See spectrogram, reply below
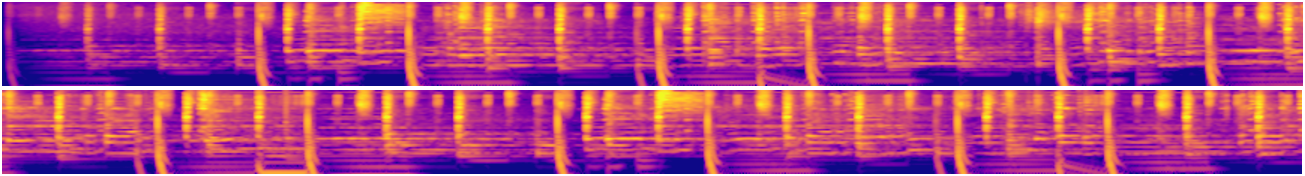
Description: oriental type beat

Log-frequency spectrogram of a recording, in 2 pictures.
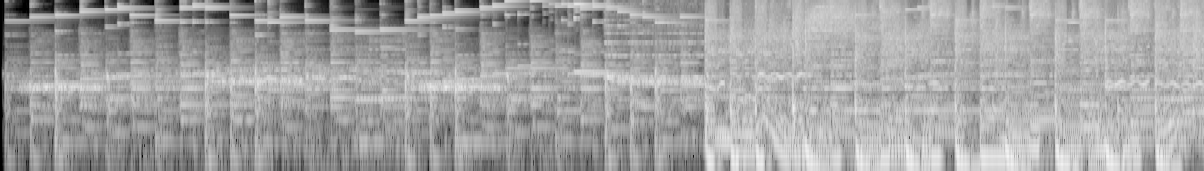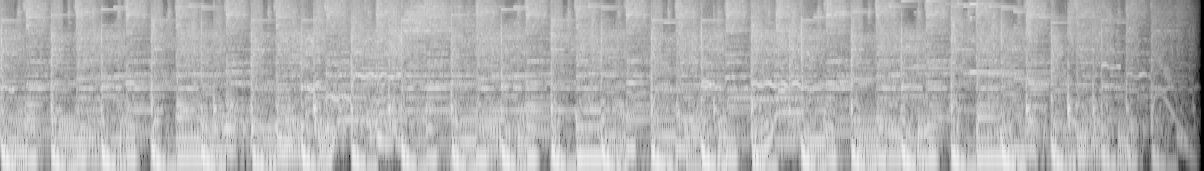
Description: happy halloween

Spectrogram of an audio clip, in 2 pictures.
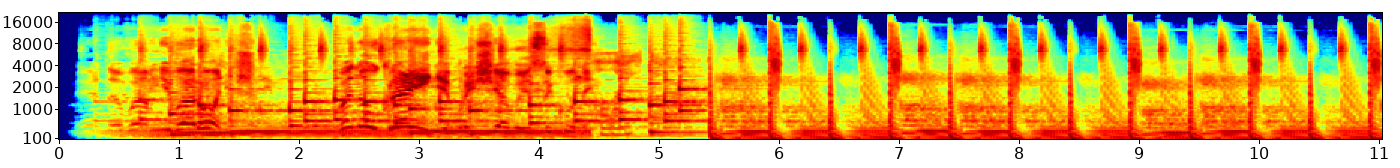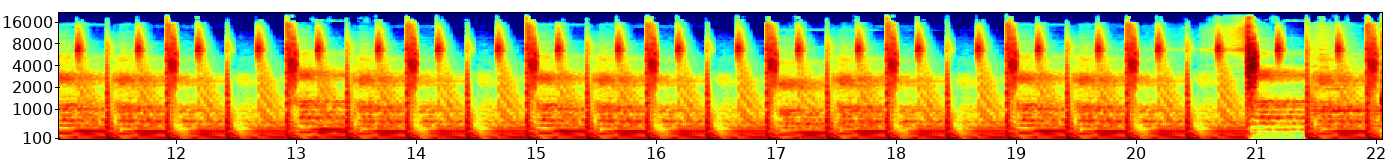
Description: rave phonk

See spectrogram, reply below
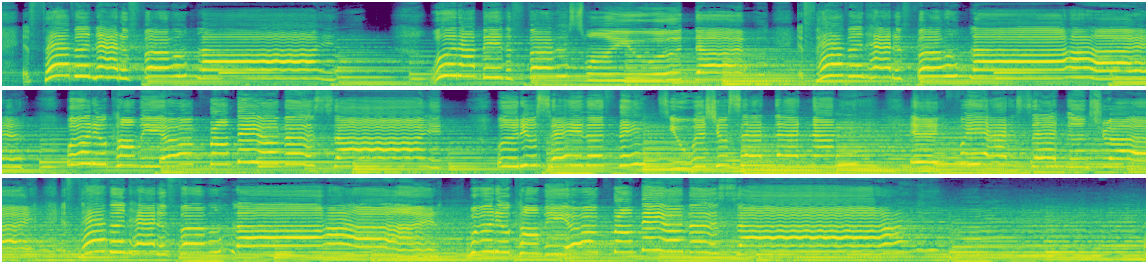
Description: acoustic

